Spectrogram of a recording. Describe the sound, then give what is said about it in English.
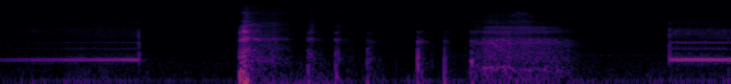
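A steady ringing tone, then a quick run of telephone keypad beeps and clicks, a breathy sigh, and the ringing tone starting again, as a number from a contact page is called again to leave a voicemail. Clear, with no talking. “We're calling it again. I'm leaving the voicemail.”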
